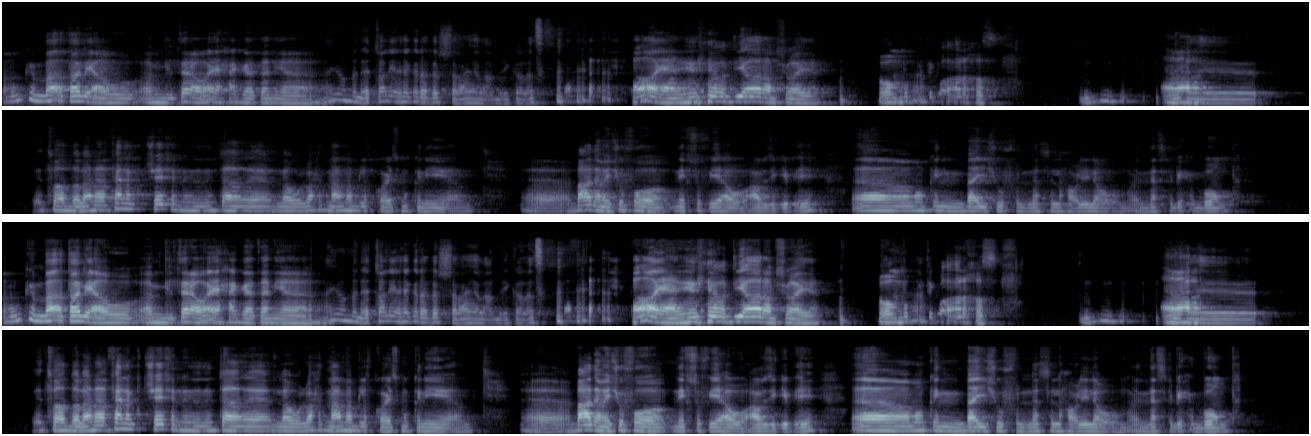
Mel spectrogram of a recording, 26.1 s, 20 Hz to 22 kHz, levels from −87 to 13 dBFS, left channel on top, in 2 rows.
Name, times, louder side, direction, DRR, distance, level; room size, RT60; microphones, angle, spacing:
voice 1, 0.0-3.2 6.3-8.2 8.8-9.1 9.4-10.1 11.6-12.0 13.4-18.0 18.3-21.2 21.6-25.5, right 5 dB, 90° right, 0.6 m, -28 dB
voice 2, 3.2-6.1 8.9-9.3 10.8-11.3 11.8-12.6, right 3 dB, 35° right, 1.0 m, -39 dB
21.5 x 14.0 x 3.0 m
head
